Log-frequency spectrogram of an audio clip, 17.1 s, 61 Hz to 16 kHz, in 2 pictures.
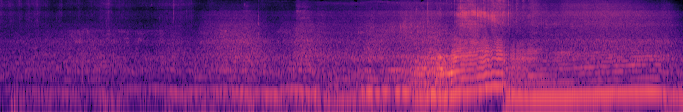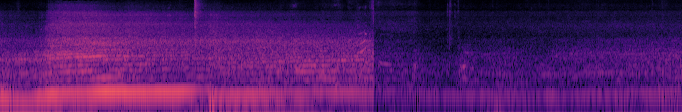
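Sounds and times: rally car engine revving: 0:00.4 - 0:13.3, 0:15.4 - 0:17.0.

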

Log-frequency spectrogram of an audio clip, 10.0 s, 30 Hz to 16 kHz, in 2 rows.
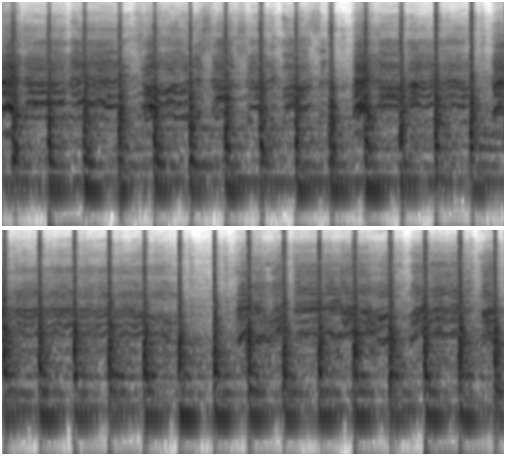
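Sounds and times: group chanting high melody: 0:00.0 - 0:10.0
large drum beating: 0:00.0 - 0:10.0.

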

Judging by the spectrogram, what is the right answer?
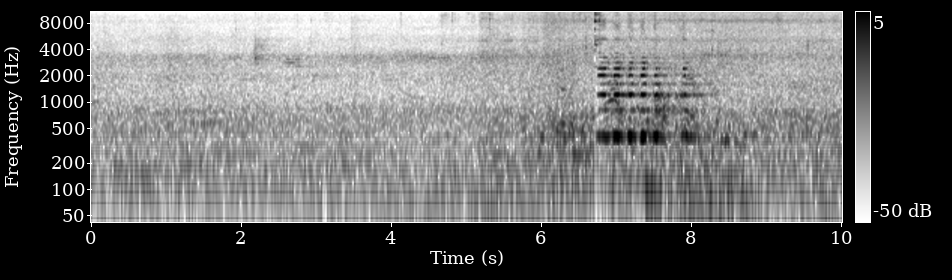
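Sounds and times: street traffic hum: 0:00.0 - 0:10.0
car horn toot: 0:06.7 - 0:08.3.

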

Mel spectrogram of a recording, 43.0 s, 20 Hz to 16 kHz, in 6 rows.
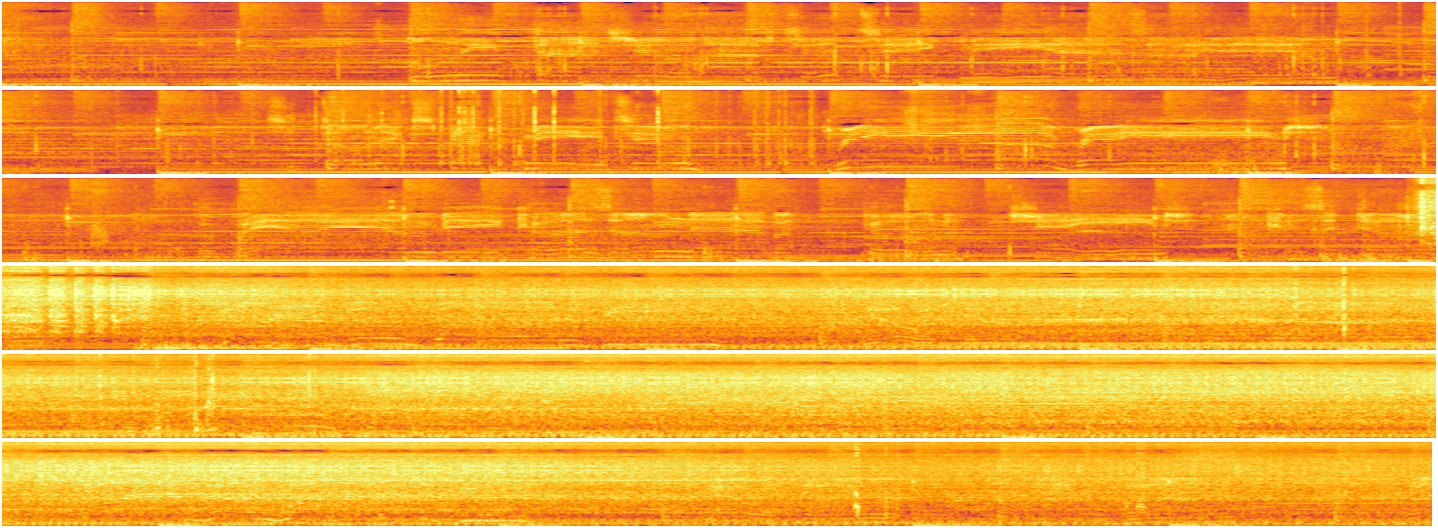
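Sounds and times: truck engine idling: 0:00.0 - 0:43.0.

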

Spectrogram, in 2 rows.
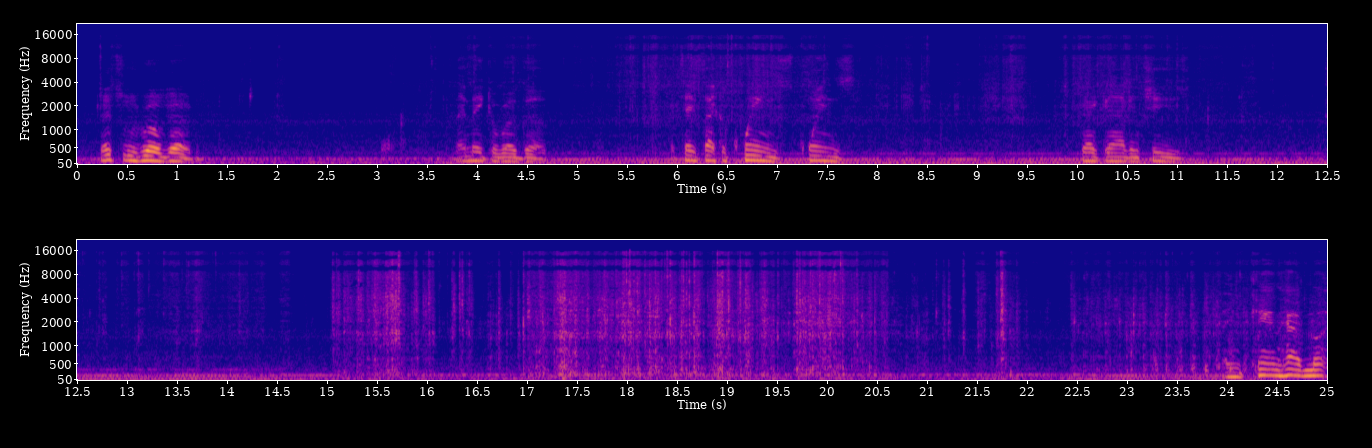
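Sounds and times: steady low hum: 0:00.0 - 0:25.0
paper bag rustling: 0:12.6 - 0:24.4.

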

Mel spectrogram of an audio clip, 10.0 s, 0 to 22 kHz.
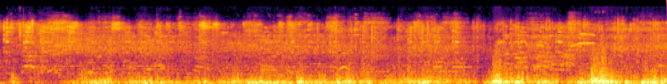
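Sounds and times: music: 0:00.0 - 0:10.0
voices: 0:00.0 - 0:10.0.

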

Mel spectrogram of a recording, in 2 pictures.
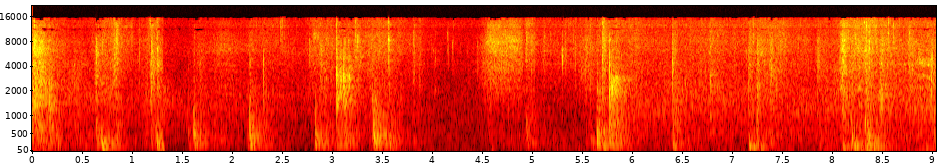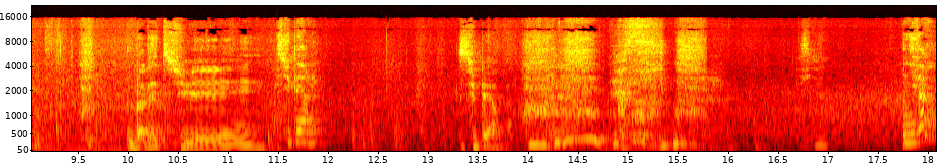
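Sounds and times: knocks and thuds: 0:08.1 - 0:09.3.

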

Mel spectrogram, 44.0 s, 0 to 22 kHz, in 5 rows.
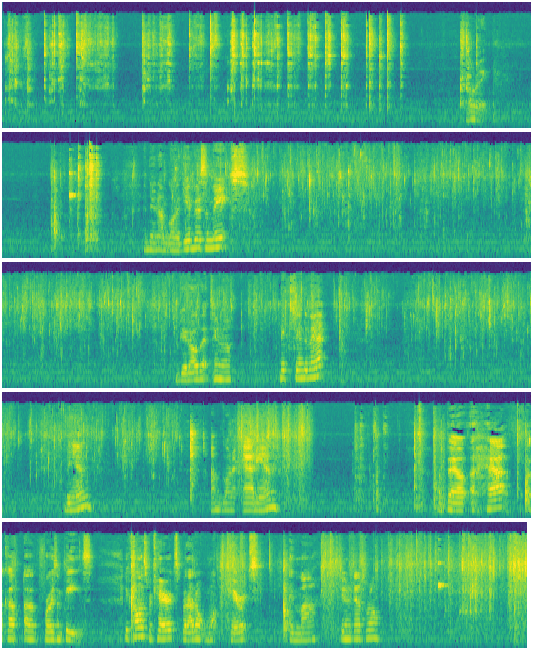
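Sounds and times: utensil scraping metal bowl: 0:00.0 - 0:05.9
plastic bag crinkling: 0:30.2 - 0:31.7, 0:38.8 - 0:39.9, 0:40.5 - 0:44.0.

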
